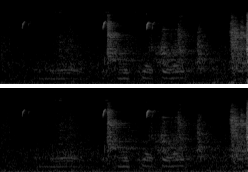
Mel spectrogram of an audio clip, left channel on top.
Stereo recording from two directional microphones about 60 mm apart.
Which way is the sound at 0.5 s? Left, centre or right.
Left.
